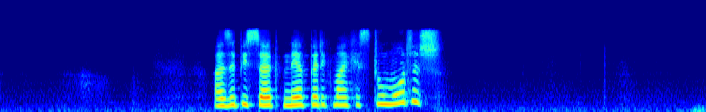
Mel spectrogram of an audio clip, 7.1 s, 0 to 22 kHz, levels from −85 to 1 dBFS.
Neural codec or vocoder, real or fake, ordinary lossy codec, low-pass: codec, 16 kHz, 0.2 kbps, FocalCodec; fake; none; 7.2 kHz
